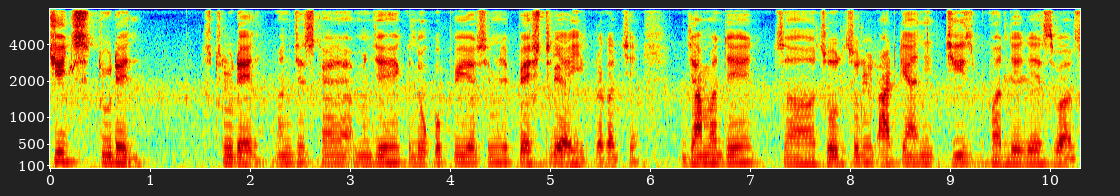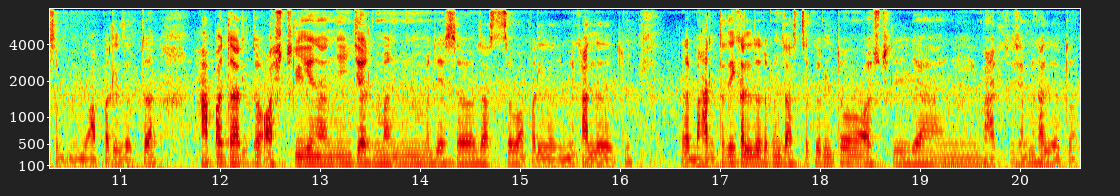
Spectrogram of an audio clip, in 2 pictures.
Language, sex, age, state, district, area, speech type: Marathi, male, 18-30, Maharashtra, Ratnagiri, urban, spontaneous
